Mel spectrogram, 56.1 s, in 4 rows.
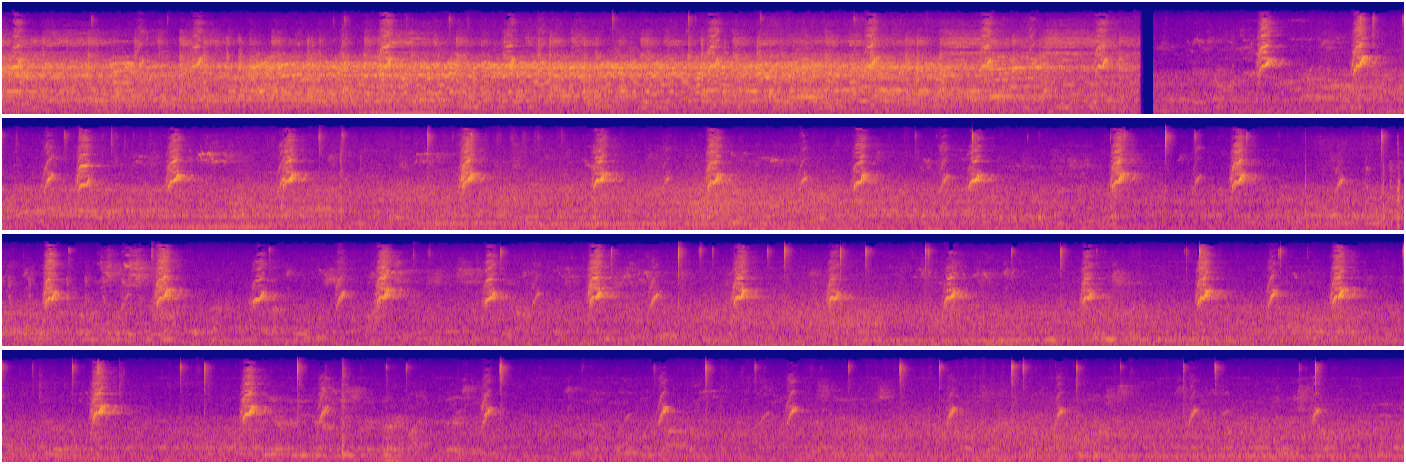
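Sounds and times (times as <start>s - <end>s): bird chirping: 0.0s - 56.0s
faint background noise: 0.0s - 56.0s.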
